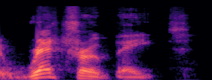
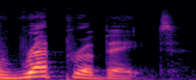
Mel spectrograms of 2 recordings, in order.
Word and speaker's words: reprobate: at that moment is ridiculous you are a retro bait that's true dare you Stern did you wait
